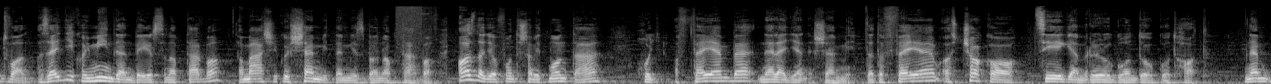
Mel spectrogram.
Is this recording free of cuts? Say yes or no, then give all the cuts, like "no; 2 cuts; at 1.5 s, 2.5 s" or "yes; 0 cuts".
no; 2 cuts; at 4.4 s, 10.3 s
